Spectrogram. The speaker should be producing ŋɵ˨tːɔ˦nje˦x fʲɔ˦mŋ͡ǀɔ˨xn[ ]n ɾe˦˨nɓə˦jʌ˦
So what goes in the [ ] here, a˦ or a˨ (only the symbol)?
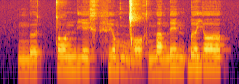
a˦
